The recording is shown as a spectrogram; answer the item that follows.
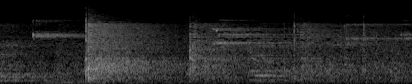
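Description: Badminton rally: two sharp racket strikes on the shuttlecock, about a second in and again near two seconds, each ringing on in a reverberant hall. Short high squeaks of court shoes on the floor come between the strikes.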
